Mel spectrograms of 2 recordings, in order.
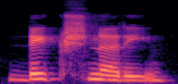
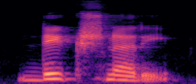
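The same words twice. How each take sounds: The two takes are said the same way.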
